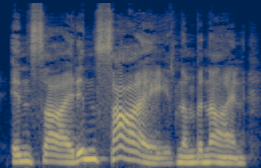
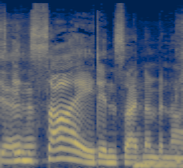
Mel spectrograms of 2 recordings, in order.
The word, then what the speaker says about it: Inside No. 9: or delivers the title, he goes, inside number 9, really annoys me, because you should put the emphasis on the first one, because it's inside number 9.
